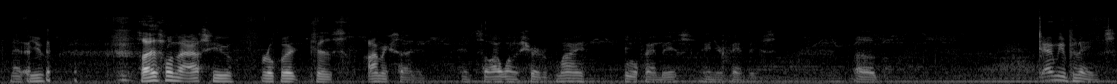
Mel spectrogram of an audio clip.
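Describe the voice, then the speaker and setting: A quiet, mumbling man at medium pitch, moderate pace, ordinary pitch variation, big swings in loudness, and long, frequent pauses. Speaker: outdoor hunting channel host. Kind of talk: casual interview chat. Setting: outdoors at a shooting range.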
